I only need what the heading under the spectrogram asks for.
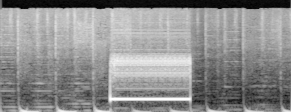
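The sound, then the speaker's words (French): A telephone tone sounds as a call is redialed during a prank call: one sustained beep lasting about a second cuts across a steady, pulsing low thump that repeats before and after. “Oh putain, bon on rappelle encore un coup là, c'est parti, hop là.”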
